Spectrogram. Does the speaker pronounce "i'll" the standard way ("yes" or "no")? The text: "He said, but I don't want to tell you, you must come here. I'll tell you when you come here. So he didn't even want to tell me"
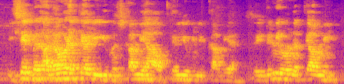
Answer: no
